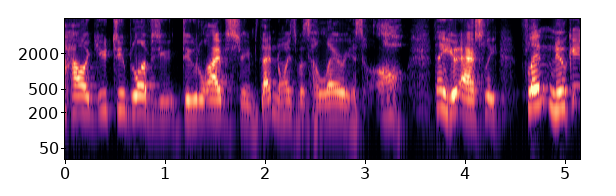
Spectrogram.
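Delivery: ordinary talk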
